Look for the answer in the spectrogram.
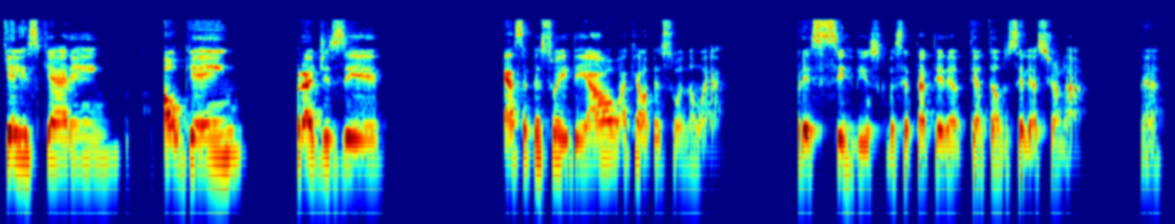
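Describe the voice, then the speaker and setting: A woman's voice: lowish voice, little pitch movement, unhurried, pauses often. A middle-aged Brazilian woman consultant speaking conversationally in an interview, often adding tag questions and restarting her sentences. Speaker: consultant guest.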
